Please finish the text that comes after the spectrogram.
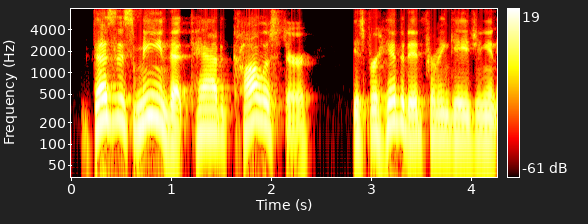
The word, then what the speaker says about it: Collister: mean that t and it's collister by the way you habitually mispronounce his last name I think I've corrected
